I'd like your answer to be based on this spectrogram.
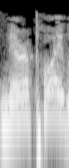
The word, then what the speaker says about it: mirepoix: Gill's Onions has already issued a recall for the products, which include diced yellow onions, diced onions and celery, diced, am I pronouncing this right, mirepoix, which is onions, carrots, and celery, and diced red onions. – You got this.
